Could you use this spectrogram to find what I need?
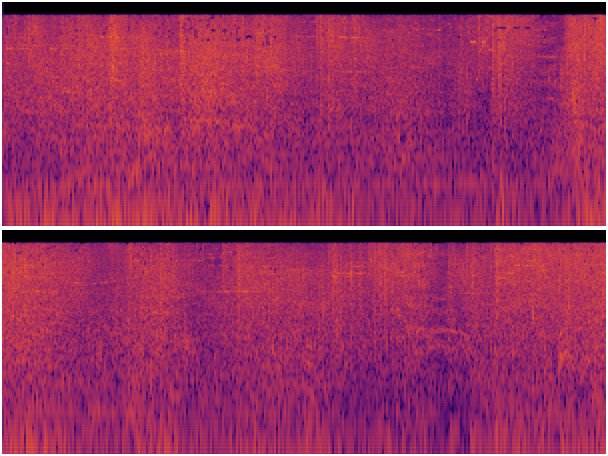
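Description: Magic spells whoosh and crackle with impacts in a busy battle.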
